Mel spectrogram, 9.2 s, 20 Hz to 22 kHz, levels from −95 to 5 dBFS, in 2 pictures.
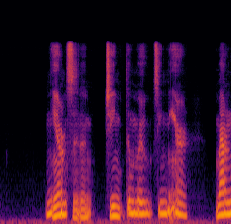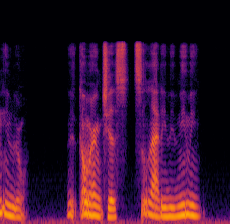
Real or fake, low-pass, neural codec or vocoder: fake; 9.9 kHz; autoencoder, 22.05 kHz, a latent of 192 numbers a frame, VITS, trained on many speakers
